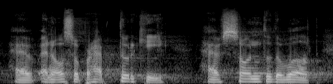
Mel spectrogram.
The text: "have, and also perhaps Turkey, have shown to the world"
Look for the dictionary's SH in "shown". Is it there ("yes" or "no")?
no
